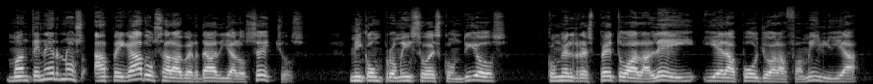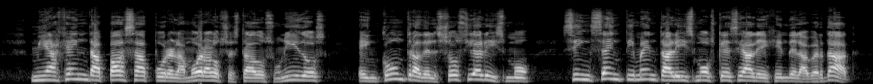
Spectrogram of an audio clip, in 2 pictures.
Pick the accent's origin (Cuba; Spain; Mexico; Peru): Cuba; moved away as an adult; now in United States; yo vengo de Cuba, donde existe una dictadura desde hace 61 años, casi 62, y viví 29 años de mi vida en ese sistema.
